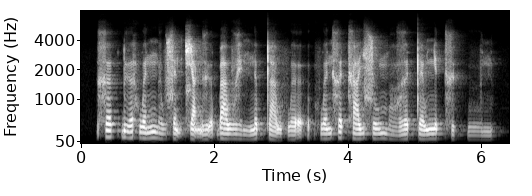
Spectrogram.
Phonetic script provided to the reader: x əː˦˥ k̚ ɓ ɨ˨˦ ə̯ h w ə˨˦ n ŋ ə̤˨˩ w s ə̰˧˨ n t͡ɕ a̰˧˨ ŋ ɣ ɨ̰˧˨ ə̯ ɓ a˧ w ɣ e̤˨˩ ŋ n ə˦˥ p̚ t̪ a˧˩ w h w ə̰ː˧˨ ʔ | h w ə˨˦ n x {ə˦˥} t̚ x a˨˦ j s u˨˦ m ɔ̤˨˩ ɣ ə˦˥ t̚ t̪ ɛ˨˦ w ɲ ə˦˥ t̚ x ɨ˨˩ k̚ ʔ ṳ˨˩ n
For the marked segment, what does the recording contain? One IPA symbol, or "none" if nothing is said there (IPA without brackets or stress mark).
ə˦˥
